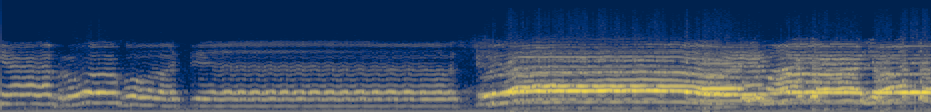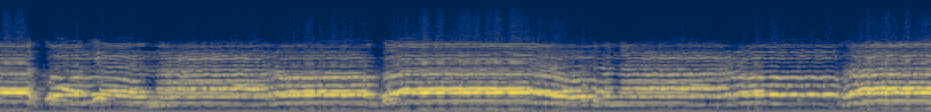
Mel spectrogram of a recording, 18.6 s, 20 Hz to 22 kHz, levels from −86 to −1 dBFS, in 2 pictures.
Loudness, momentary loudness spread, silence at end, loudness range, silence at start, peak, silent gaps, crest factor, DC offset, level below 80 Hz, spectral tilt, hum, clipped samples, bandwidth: -15 LUFS; 17 LU; 0 s; 13 LU; 0 s; -2 dBFS; none; 14 dB; under 0.1%; -50 dBFS; -5.5 dB/octave; none; under 0.1%; 5 kHz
